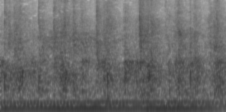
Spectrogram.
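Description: A crowd applauds steadily throughout, a dense, loud crackle of many hands clapping at once, with a constant low hum running underneath and no voices.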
